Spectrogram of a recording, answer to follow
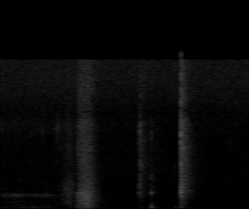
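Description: Near silence broken by a few faint handling knocks and clicks from the camera being moved: a soft bump about a second in, then small clicks near the end.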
